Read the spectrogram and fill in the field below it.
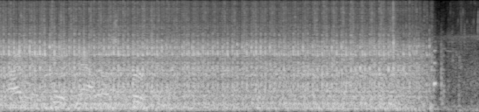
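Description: An Evinrude outboard boat motor idles at low throttle with a steady, close mechanical chatter, running evenly for about four seconds before the sound abruptly drops away near the end.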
